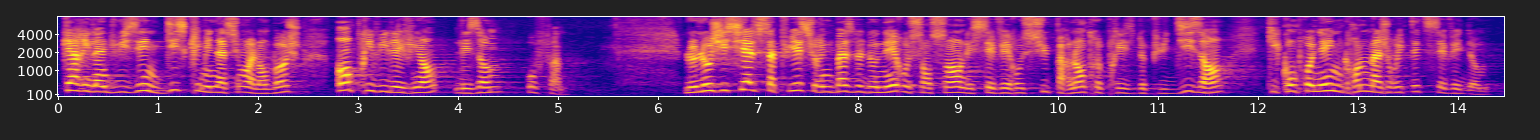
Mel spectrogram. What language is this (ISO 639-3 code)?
fra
